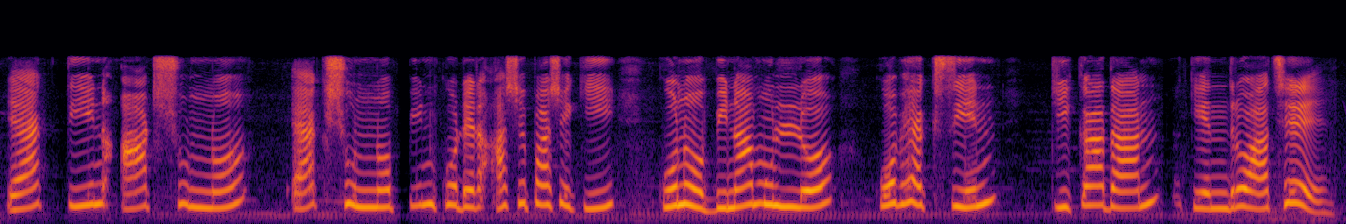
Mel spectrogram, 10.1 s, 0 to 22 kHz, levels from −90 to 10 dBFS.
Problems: none marked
